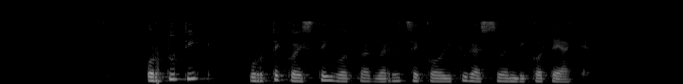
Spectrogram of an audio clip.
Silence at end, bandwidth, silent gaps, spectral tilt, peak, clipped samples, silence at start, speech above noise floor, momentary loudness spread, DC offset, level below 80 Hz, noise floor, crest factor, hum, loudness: 0.95 s; 8 kHz; none; -7.5 dB/octave; -20 dBFS; under 0.1%; 1.5 s; 36 dB; 7 LU; under 0.1%; -74 dBFS; -77 dBFS; 22 dB; none; -42 LUFS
